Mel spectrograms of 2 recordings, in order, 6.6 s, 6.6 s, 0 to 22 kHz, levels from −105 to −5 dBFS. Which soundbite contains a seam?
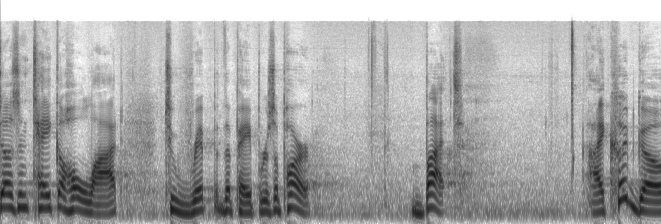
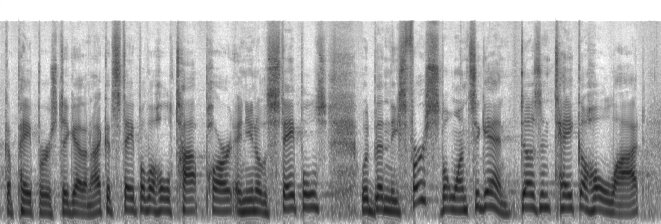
second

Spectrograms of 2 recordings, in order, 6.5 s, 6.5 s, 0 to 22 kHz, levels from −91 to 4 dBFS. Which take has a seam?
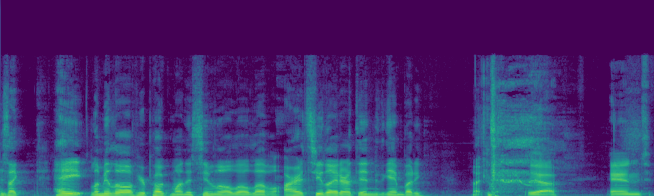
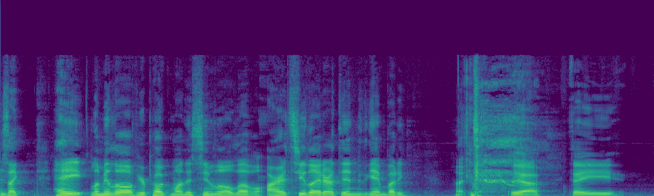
second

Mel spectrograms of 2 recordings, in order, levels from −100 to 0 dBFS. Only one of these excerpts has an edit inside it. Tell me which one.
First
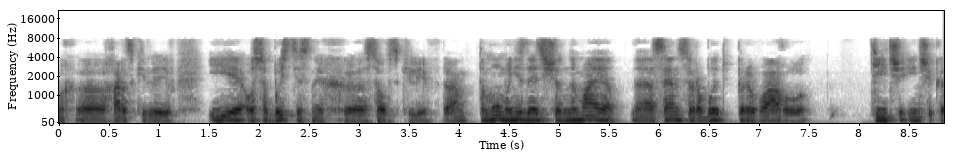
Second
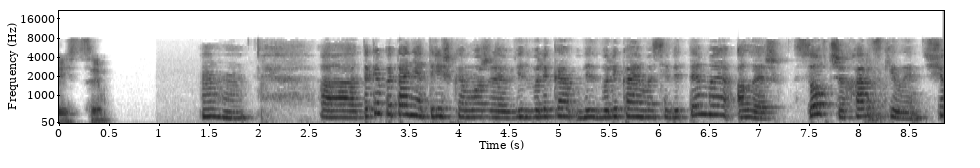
first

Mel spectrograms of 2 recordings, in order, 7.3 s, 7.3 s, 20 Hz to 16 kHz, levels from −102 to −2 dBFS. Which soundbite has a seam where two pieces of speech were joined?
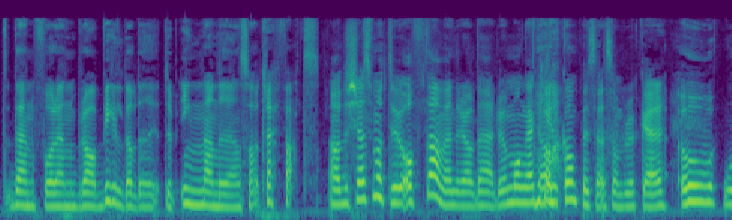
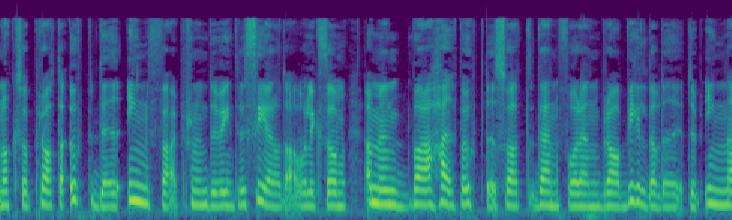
second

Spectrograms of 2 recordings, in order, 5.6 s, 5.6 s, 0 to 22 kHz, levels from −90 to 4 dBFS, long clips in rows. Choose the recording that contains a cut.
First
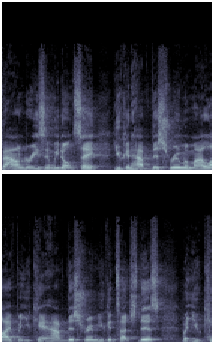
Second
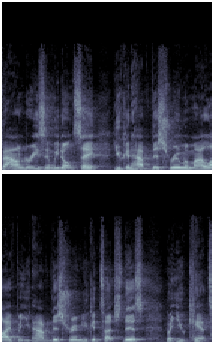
second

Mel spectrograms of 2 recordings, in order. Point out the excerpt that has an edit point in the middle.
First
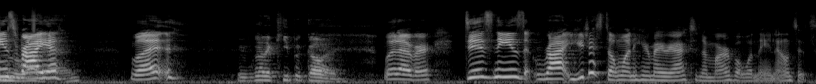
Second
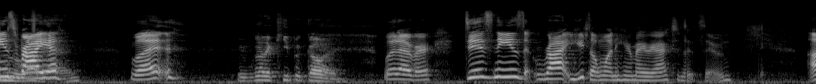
second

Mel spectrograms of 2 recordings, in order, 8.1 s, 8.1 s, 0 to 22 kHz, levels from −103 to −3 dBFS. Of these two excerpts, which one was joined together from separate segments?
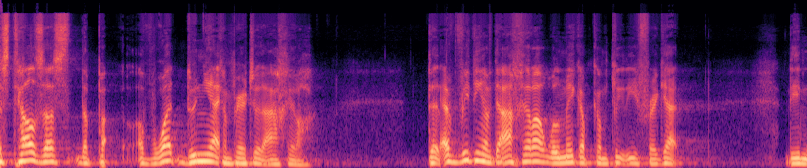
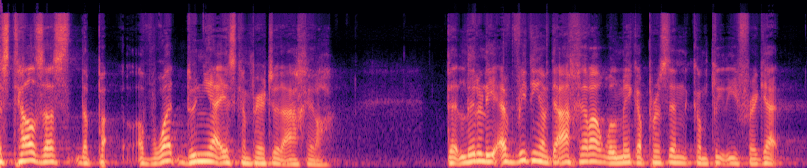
first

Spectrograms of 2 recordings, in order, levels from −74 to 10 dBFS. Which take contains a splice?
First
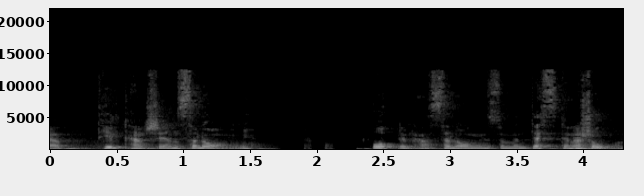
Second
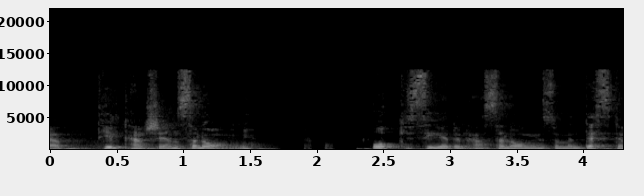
first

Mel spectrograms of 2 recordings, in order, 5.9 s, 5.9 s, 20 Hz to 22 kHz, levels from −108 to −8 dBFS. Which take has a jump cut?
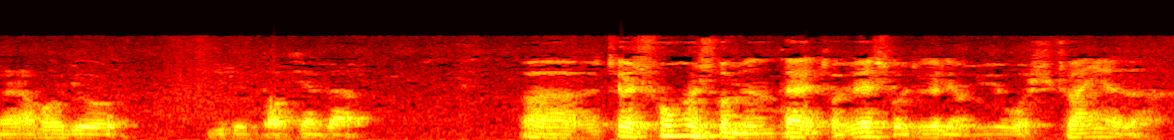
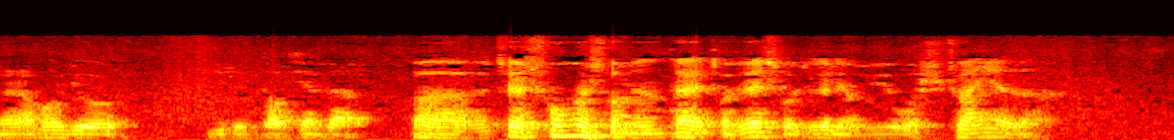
second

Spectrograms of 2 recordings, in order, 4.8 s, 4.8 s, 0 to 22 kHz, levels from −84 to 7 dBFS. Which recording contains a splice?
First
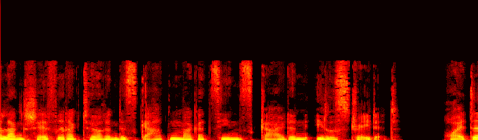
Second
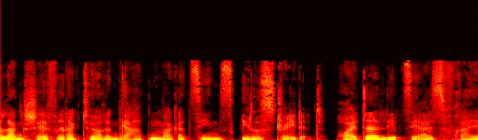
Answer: second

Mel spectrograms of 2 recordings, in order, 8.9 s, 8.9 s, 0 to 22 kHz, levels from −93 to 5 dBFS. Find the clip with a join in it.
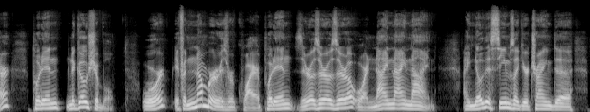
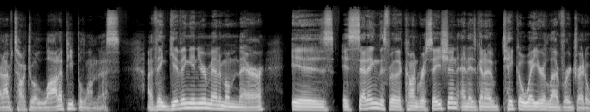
second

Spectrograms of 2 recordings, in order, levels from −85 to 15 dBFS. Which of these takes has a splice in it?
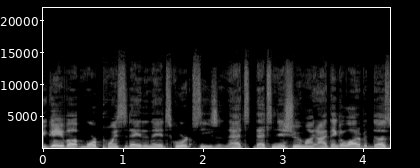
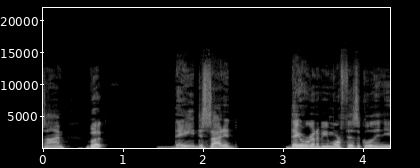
first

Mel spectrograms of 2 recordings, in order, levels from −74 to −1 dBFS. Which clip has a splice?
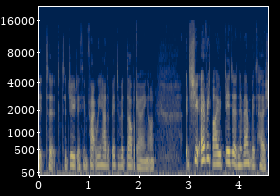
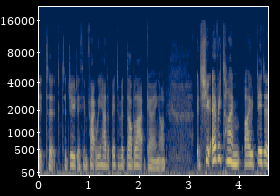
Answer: first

